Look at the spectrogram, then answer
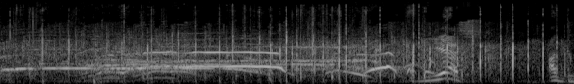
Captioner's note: cheers and applause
